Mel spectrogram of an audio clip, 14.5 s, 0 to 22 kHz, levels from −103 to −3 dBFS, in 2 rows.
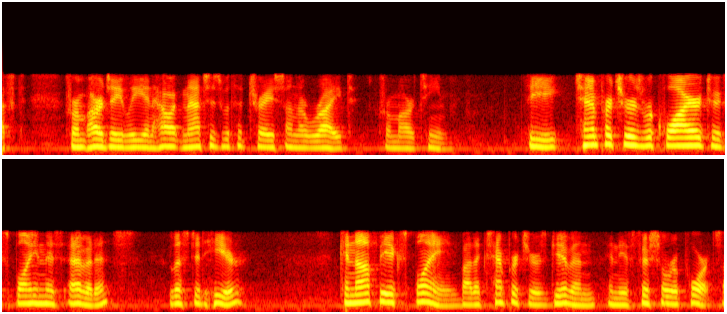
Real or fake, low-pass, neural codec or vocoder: fake; 3.6 kHz; codec, 16 kHz in and 24 kHz out, 1 kbps, XY-Tokenizer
